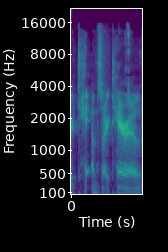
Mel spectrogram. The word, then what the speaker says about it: tarot: He starts, like, doing tarot, or tarot. – Motherfucker. – How do you pronounce it? – Tarot. – Okay, I said it right a second. Silent.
